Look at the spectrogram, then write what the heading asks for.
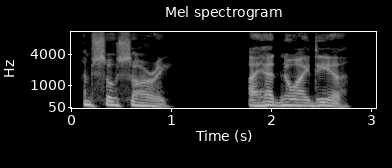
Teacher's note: The word so gets a noticeable stretch and a soft rise here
